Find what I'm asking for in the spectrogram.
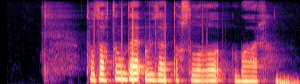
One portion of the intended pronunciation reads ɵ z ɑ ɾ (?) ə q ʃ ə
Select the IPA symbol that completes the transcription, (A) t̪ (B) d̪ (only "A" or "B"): A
